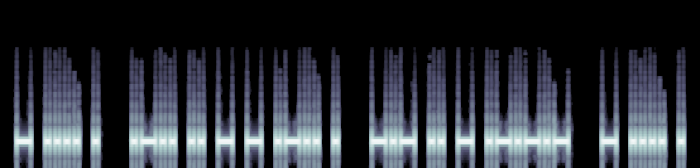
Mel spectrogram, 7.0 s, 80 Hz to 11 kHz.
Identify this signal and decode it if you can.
Morse code, heard as a keyed tone, about 25 wpm, 610 Hz. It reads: THE LITTLE KIT. THE
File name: 1 English 25wpm / AQC26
